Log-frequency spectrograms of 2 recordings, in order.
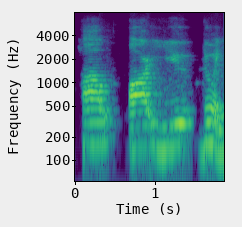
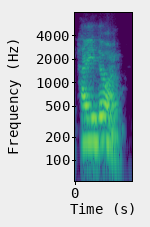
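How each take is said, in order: First: Every word is said in full. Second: The phrase is shortened and run together. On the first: "you don't have to say" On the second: "You say"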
